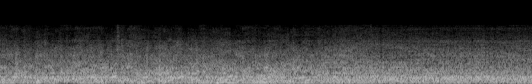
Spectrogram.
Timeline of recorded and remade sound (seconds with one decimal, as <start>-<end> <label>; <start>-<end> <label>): 0.0-3.2 remade; 3.2-5.3 recorded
